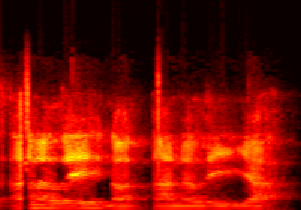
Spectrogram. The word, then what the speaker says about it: Analea: that uh in washington state okay am i pronouncing your name correctly yes yeah so it's annaleigh you know i i i get uh people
